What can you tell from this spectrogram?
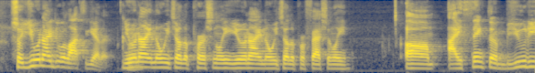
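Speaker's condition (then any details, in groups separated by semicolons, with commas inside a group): No condition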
